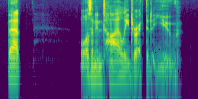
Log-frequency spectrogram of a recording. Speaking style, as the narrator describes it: Jason said softly

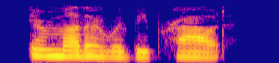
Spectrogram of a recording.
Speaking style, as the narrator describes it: he said so quietly that even Clary, standing beside him, had to strain to hear it

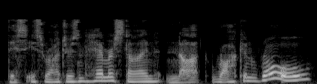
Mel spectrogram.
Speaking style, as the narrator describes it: I muttered to Arnie and Lee

